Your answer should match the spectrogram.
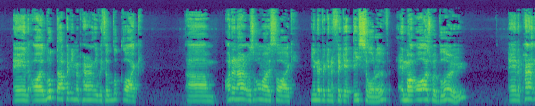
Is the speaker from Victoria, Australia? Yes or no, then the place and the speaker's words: no; Albury, New South Wales, Australia; I went to Albury, my hometown, called out my family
